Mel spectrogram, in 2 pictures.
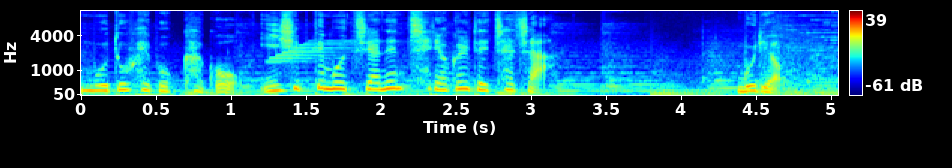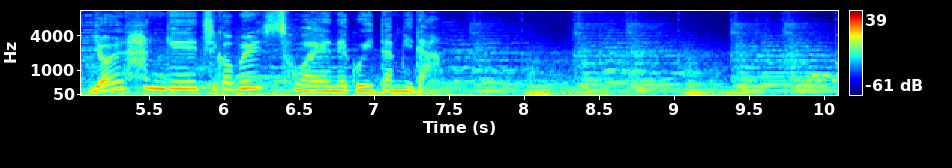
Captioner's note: voiceover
